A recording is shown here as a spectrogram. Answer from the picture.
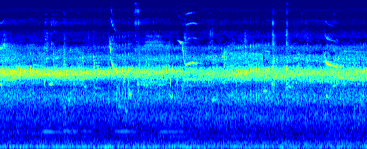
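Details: Relaxing nature sound of cicadas: a continuous, bright, shimmering buzz stays level at high pitch, with scattered quick high chirps and a few short low tones drifting underneath.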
